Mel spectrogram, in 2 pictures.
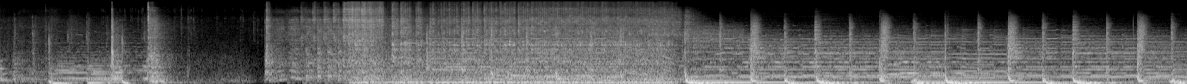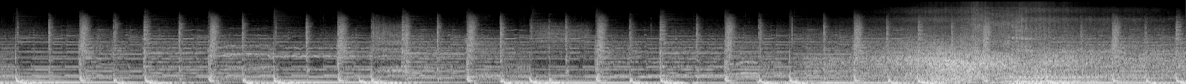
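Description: A Sportec Porsche 964 Classic backdate restomod runs under way, its engine loud and close with a steady, rhythmic drone after a brief quieter opening, and no talking.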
